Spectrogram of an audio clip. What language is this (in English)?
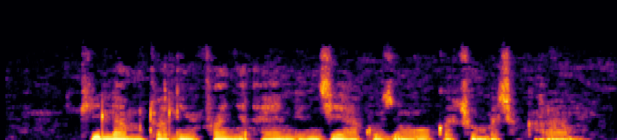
Swahili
